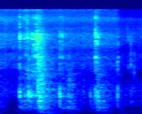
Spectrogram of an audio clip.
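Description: A steel spoon stirring and scraping through onion-and-spice masala frying in a kadai, in several short strokes over a faint sizzle: the masala is being fried (bhuna) with the onions.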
